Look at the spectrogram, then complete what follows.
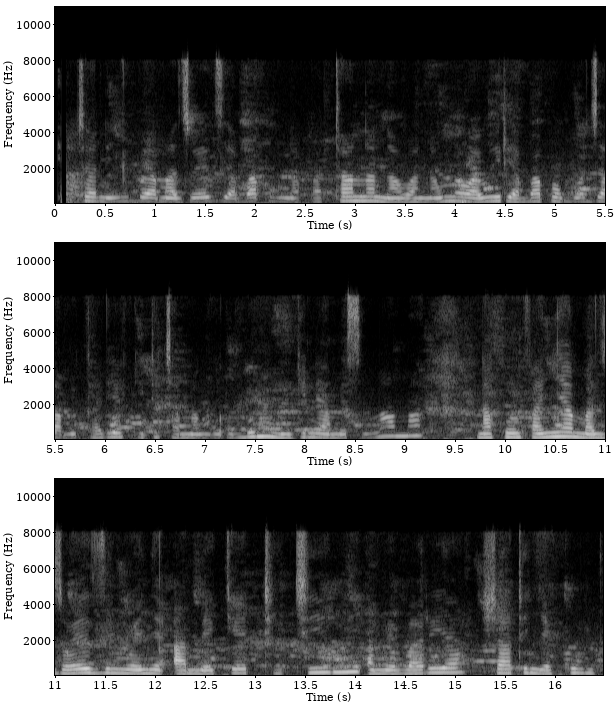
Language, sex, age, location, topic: Swahili, female, 25-35, Nakuru, education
